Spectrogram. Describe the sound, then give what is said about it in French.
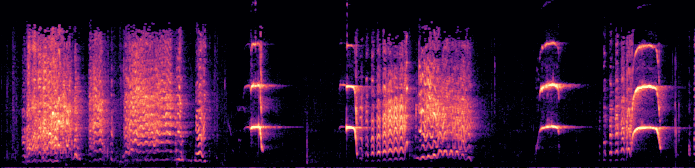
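Otter calls: a run of shrill, squeaky whistles and chirps in uneven bursts, some raspy and some clean and piercing, fairly loud with brief pauses between, no one talking. “C'est pas un oiseau C'est un rongeur Un c'est pas un ragondin. Il s'agit de la loutre.”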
